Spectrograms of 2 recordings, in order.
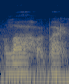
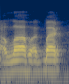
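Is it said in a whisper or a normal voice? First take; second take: whisper; normal voice. First: It is said in a half whisper. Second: It is said in a normal voice.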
